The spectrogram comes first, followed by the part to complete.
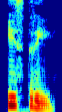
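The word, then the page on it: istri: indonesian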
